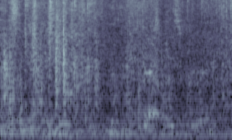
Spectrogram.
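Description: Quiet meeting-room sound: low, indistinct voices with a few light clicks and rustles.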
